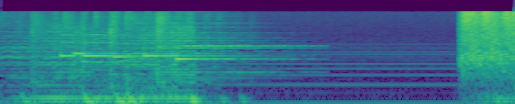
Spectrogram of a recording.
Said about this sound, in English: Whew, nice shooting.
